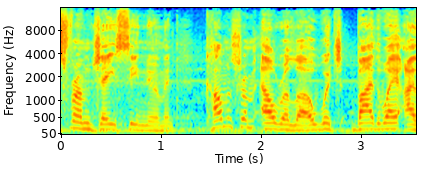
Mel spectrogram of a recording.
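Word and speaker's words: El Reloj: R Lo r r e l o j the J is silent it's ELO it's clock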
